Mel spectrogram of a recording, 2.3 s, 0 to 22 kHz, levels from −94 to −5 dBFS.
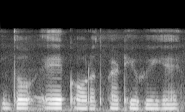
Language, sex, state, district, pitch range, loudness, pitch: Hindi, male, Uttar Pradesh, Saharanpur, 140-150 Hz, -16 LUFS, 145 Hz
